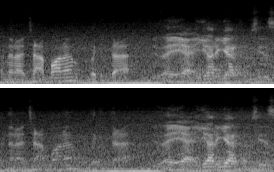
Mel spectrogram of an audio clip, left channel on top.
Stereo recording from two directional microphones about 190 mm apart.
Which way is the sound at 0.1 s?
15° left (ahead or behind).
